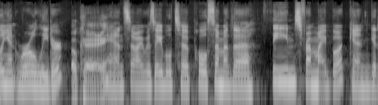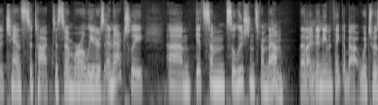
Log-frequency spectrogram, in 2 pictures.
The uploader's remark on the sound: Dispatches from NFARE Conference in Chattanooga TN. Was interviewed at the National Forum to Advance Rural Education conference.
